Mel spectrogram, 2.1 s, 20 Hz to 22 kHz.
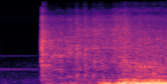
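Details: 1999 Chevy Silverado 2500 with a used 180k-mile 6.0L LQ4 iron-block V8 swapped in for one that died at 250k. On first start after the swap it cranks briefly, catches and settles into a steady V8 rumble: a clean start.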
